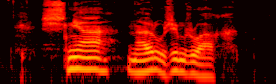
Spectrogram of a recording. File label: The edge of the basket is red, San Lucas Quiaviní Zapotec; Xnia na ru zhimyzhruag.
